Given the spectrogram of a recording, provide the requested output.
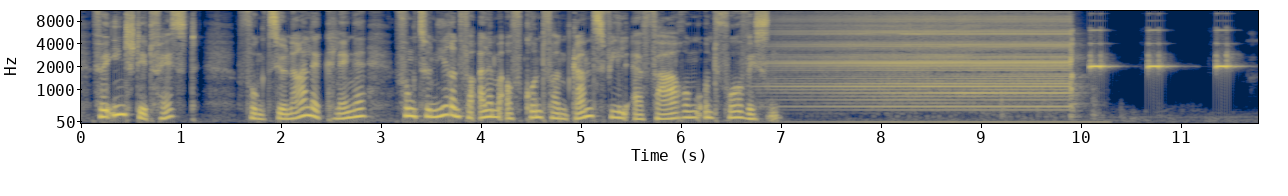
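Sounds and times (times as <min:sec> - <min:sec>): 
speech: 0:00.2 - 0:07.5
long electronic tone from a kitchen appliance: 0:06.7 - 0:10.1
short beeps from a kitchen appliance: 0:10.1 - 0:11.7.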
